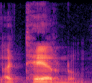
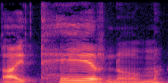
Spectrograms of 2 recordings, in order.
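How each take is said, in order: First: The middle E is kept short. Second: The middle E is held long. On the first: The speaker calls it right. "but you would say aeternum" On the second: The speaker calls it wrong. "Now you won't make the E long, right? You won't pronounce it aeternum"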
